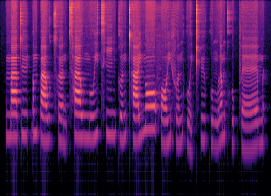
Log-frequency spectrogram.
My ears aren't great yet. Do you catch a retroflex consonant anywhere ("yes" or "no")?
no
